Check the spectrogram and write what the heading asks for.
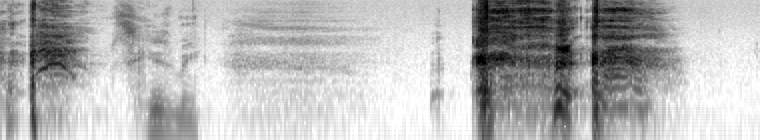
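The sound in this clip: A person with a tickly throat coughs a few times: a sharp first cough, a short voiced throat sound, then two harsh coughs close together after a pause.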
